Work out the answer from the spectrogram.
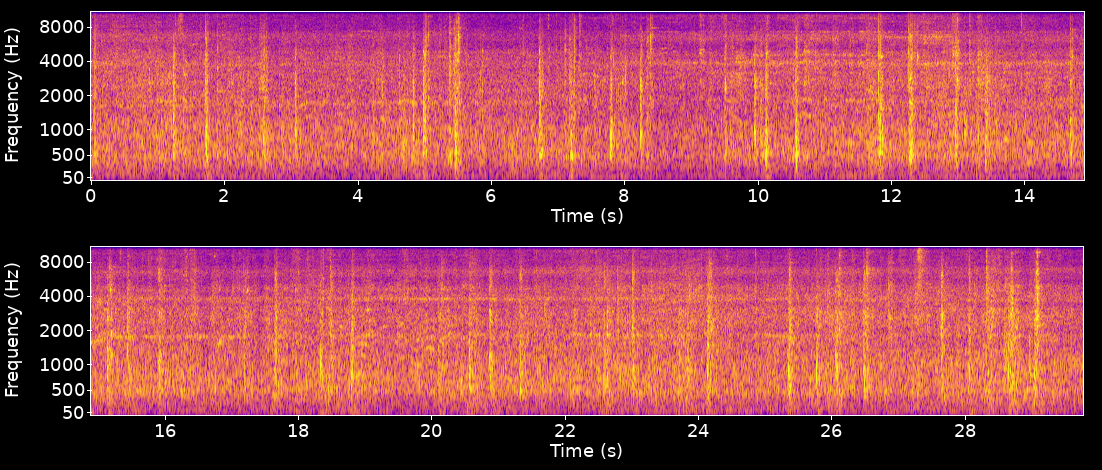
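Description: Open wooden passenger cars of a narrow-gauge forest railway rolling slowly past, a steady rumble from the wheels on the rails with frequent irregular clicks and knocks.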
